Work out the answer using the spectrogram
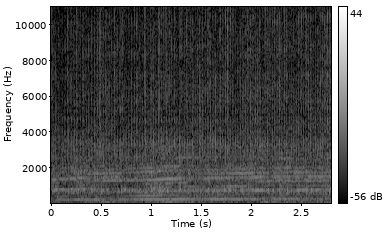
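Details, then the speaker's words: Wahoo Kickr v2 trainer belt spun by hand with belt tension added: steady mid-pitched whine with a faint high singing tone, creeping up slightly in pitch; belt whine that rises with belt tension. "so I was putting in a bit of belt tension into the system and clearly the belt tension is very much directly affects the belt noise"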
